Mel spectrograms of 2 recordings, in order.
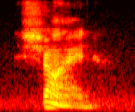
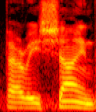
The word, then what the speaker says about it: Shine: I will be Barry Shine. – Barry Shine. That sounds like an Irish name almost. Have you Irish connections, Barry? – No, but it was often pronounced Shin. When I was growing up.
